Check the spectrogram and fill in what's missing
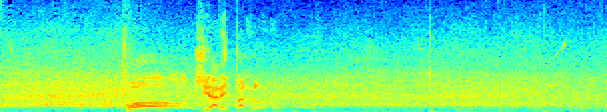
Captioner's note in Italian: Applauso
